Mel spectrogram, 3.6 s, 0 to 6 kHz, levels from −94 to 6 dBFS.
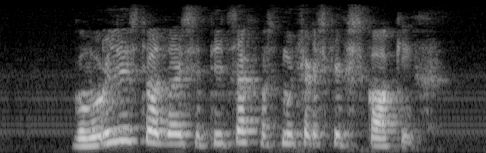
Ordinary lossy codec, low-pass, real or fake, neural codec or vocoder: none; 5.4 kHz; real; none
